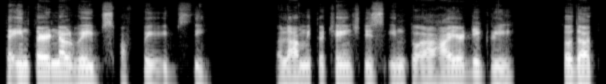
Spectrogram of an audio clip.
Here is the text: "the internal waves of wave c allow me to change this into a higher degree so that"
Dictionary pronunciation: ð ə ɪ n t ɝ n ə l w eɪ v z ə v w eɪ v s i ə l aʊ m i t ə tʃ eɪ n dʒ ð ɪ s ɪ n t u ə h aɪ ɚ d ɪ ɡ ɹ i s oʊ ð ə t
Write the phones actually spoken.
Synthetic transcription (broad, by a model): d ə ɪ n t ɝ n ə l w eɪ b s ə f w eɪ b s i ə l aʊ m i t ə tʃ eɪ n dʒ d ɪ s ɪ n t u ə h aɪ ɚ d ɪ ɡ ɹ i s oʊ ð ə t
